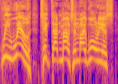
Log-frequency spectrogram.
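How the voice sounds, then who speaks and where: A man's voice: extremely high pitch, measured pace, a bit bright, dry recording, clean studio sound, voice pushed up. A man voicing a woman bard warrior in an audiobook, wistful yet fervent, with an earnest, declamatory delivery. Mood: rousing, commanding. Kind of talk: audiobook character voice.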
